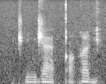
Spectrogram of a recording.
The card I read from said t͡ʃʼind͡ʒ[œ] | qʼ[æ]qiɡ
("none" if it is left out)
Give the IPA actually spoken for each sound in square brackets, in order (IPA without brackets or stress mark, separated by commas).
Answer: æ, a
